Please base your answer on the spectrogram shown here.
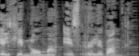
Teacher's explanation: La palabra relevante tiene una sílaba tónica, que es la sílaba van, y las sílabas restantes se denominan sílabas átonas, porque no suenan con la misma intensidad que la mencionada.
